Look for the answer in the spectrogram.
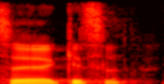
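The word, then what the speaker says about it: Gidsel: Ja, also in Dänemark sagen wir Matthias Gitzel. So, wir sagen nicht alle Buchstaben, so ist das in Dänemark. Aber ich verstehe alle, wenn hier in Deutschland sagen meinen Namen, aber in Dänisch heißt das Gitzel.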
